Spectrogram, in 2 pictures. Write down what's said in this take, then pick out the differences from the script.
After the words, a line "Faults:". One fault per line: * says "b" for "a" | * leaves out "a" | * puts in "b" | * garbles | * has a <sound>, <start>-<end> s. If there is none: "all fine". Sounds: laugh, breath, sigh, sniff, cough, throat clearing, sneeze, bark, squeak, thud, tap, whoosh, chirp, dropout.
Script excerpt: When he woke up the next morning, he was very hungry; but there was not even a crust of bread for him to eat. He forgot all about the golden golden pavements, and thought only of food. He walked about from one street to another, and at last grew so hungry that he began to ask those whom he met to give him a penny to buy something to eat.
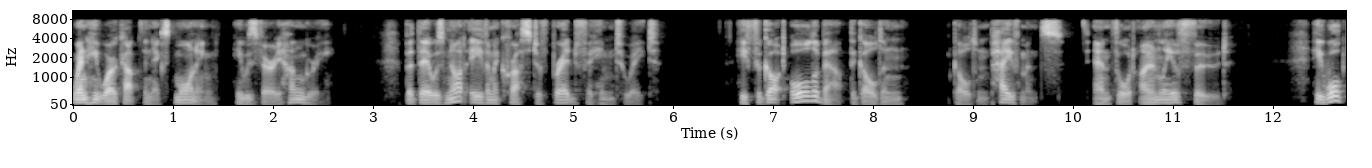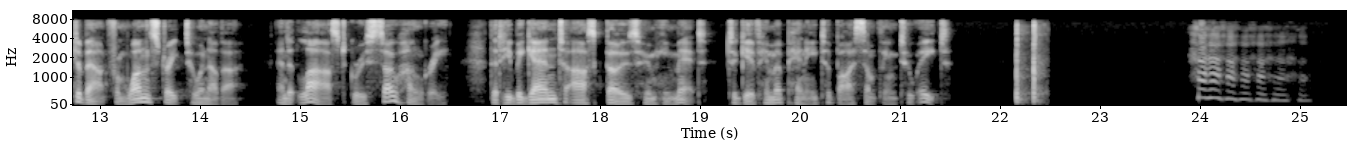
When he woke up the next morning, he was very hungry; but there was not even a crust of bread for him to eat. He forgot all about the golden golden pavements, and thought only of food. He walked about from one street to another, and at last grew so hungry that he began to ask those whom he met to give him a penny to buy something to eat.
Faults:
* has a thud, 22.2-22.5 s
* has a laugh, 23.9-25.2 s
